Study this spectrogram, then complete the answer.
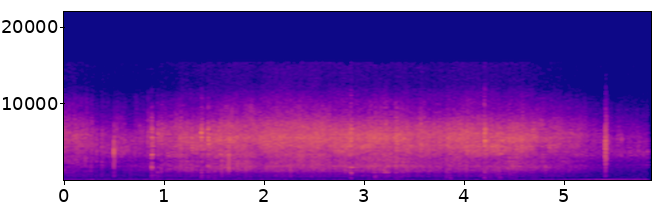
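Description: Peas tipped into a hot pan with fried onion and ginger paste sizzle and crackle steadily throughout, a dense close frying hiss with small pops and stirring clicks, no voices.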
